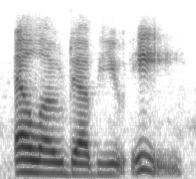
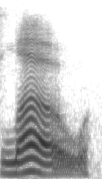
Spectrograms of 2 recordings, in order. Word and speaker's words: Lowe: And so an example of that is the last name Lowe. You look elsewhere, it's low or lows. Around here, we say it low, like almost like cow.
